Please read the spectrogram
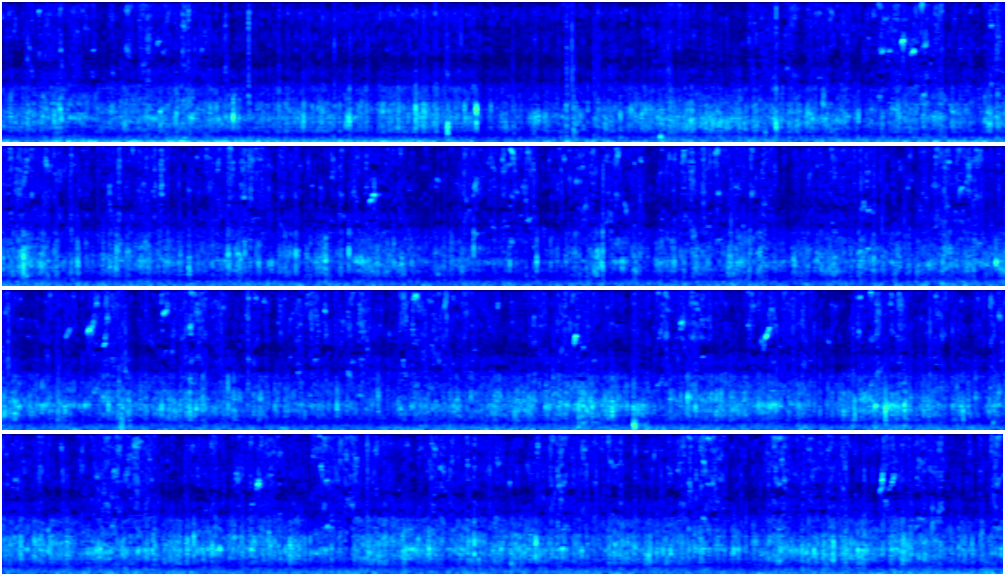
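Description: Bicycle tyres rolling fast over a crushed-stone rail-trail surface: a steady gritty hiss full of small clicks and pings from the stones. A low rumble runs under it through the first several seconds, then eases off.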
